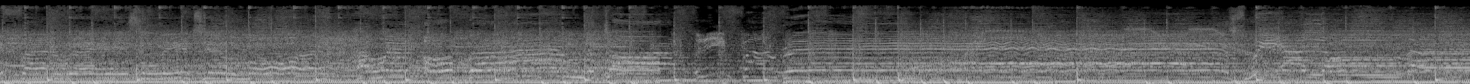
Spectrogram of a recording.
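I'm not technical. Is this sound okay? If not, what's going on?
No. From about 6.60 to 7.83 seconds the sound turns hollow, as if heard through a tube. This is channel delay (comb filtering): one side of the recording arrives roughly 5 milliseconds late, and when both sides are mixed together, certain evenly spaced pitches cancel, starting around 100 Hz. Unlike an echo, there is no separate repeat, and unlike a flanging effect, the hollowness stays fixed instead of sweeping.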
